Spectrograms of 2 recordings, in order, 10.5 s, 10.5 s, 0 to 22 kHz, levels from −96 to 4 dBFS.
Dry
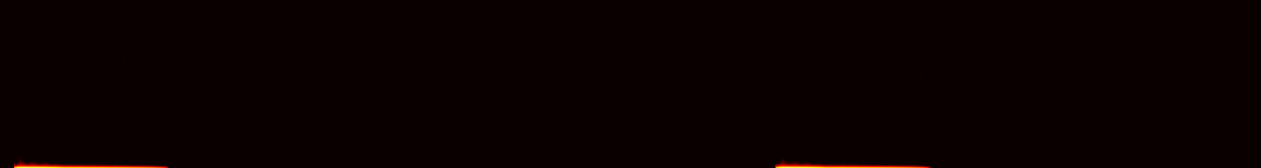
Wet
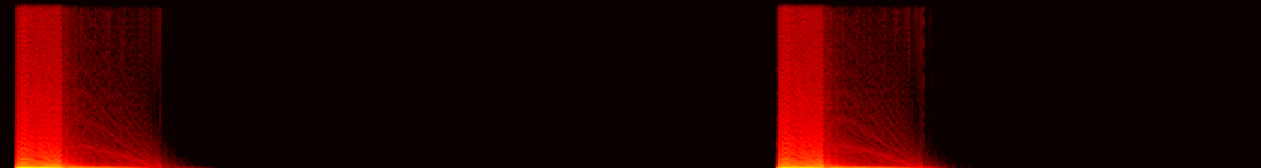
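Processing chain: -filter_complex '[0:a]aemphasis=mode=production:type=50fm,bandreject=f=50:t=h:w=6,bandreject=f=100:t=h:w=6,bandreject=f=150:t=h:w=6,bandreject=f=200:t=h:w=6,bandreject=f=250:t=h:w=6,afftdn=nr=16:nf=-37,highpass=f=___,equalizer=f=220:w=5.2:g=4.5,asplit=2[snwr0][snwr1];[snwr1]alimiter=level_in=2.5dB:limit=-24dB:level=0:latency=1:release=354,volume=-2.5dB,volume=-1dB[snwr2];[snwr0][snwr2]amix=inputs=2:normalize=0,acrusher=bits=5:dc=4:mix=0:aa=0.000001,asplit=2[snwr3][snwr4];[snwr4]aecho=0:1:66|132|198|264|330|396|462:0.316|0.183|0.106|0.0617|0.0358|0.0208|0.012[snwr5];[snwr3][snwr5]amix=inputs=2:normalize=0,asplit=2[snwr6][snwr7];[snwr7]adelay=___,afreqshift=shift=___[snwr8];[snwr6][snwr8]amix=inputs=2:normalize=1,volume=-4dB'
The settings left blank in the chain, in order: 100, 6, -0.61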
